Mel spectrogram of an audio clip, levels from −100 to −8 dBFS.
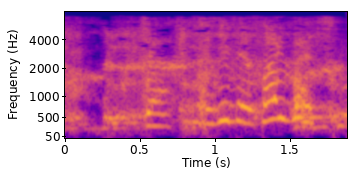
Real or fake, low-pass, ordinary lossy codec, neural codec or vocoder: fake; 7.2 kHz; MP3, 32 kbps; codec, 24 kHz, 3 kbps, HILCodec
